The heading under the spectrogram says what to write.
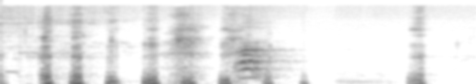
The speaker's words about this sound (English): That dog needs some wine, you know, so it'll shut the fuck up. Hate that thing. I hate your dog.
